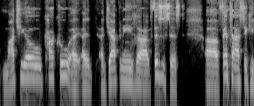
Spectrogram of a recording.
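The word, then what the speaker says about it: Michio Kaku: weeks because I forget that fellow's name it's pronounced his name Macchio Kaku a Japanese physicist fantastic he just gave a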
